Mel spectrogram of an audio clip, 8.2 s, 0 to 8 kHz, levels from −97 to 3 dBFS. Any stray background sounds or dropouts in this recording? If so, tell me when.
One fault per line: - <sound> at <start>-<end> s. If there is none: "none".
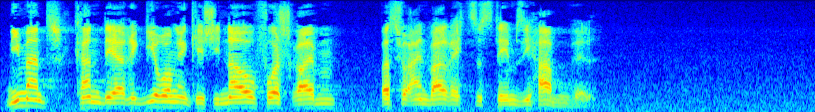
none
